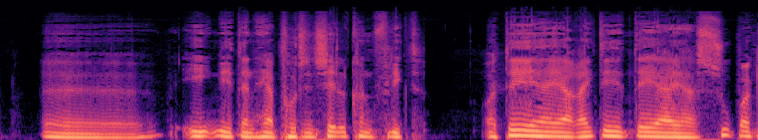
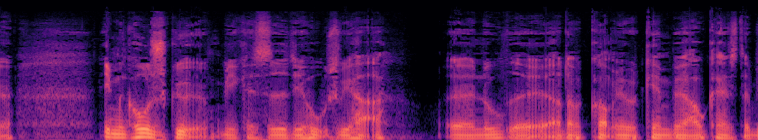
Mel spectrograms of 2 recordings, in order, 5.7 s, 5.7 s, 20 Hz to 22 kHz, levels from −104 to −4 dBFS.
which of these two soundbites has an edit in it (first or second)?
second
